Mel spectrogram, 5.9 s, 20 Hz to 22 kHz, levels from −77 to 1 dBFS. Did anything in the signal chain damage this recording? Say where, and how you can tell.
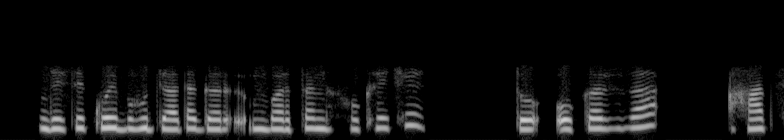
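No, the speech has gone through G.711 A-law telephone coding at 64 kbps, which holds it to a 200 Hz to 3.6 kHz line band with at most a faint quantisation hiss that tracks the signal level, and no stage in the chain adds anything audible beyond that.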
